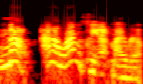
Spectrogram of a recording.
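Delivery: put-on whiny child voice.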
